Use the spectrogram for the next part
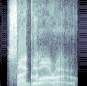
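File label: "saguaro", British English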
